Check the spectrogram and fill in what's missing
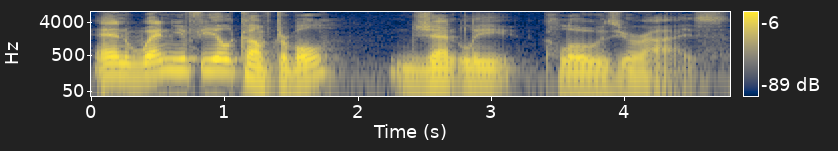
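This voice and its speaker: Gentle and reassuring, a man guides a meditation through short instructions with many pauses in between. His voice is on the low side, sing-song, with vocal fry.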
